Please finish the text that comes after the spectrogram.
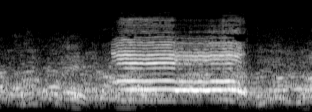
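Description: Goat bleating loudly at a crowded goat market in Multan, a single sustained, quavering bleat rising over steady crowd chatter and nearby talk.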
